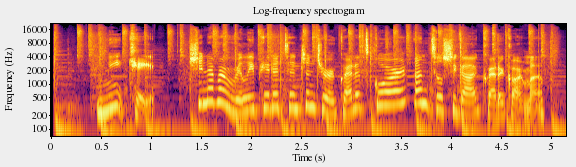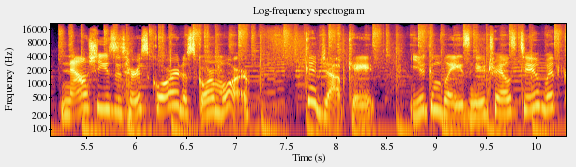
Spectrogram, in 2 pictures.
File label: Commercial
